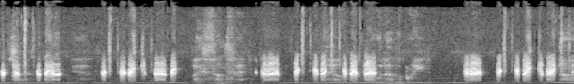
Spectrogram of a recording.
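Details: A female pet cockatiel mumbling to herself: short, raspy chattering bursts repeated in quick clusters with brief pauses, over a steady low hum.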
